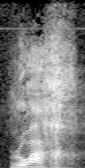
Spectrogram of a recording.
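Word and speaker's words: רוח: Pero la ch en el hebreo se pronuncia como j. Roaj es la palabra para espíritu en hebreo.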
